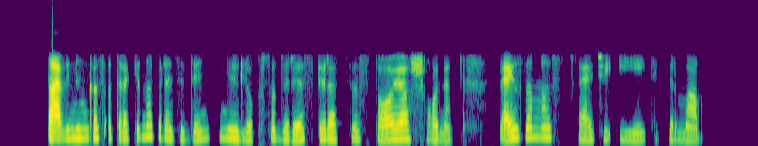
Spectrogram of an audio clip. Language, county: Lithuanian, Kaunas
